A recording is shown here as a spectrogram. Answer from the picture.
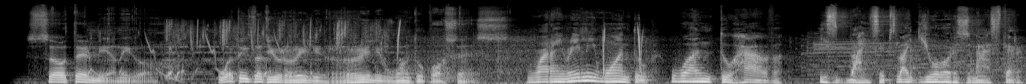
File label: demo spanglish character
